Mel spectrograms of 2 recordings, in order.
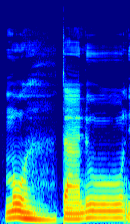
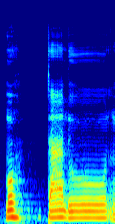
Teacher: di sini ha karena dia bersifat rokhawah, kita alirkan suaranya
